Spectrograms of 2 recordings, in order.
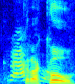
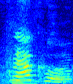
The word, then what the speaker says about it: Kraków: Varsovie, Cracovie, Lublin… Kraków ! [prononciation en polonais] Pas Krakau !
